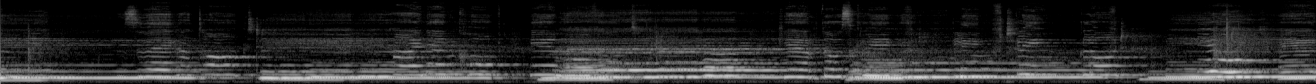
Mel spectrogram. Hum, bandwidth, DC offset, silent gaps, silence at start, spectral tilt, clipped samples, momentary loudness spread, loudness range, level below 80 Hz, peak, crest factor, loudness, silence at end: none; 16.5 kHz; under 0.1%; none; 0 s; -6 dB/octave; under 0.1%; 11 LU; 2 LU; -78 dBFS; -4 dBFS; 16 dB; -20 LUFS; 0 s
